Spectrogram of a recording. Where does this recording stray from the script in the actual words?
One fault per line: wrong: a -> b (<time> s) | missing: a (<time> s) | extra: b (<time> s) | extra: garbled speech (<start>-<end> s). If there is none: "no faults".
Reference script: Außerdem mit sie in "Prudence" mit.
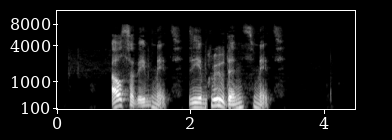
no faults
